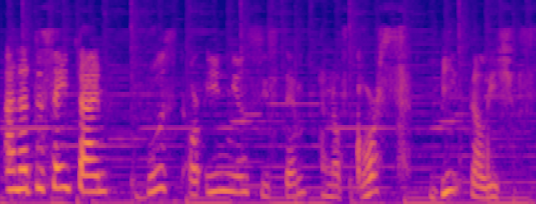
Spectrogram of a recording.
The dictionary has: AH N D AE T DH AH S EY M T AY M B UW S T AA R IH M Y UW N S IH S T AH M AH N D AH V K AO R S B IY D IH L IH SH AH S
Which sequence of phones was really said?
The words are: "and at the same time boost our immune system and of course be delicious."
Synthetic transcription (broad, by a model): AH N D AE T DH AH S EY M T AY M B UW S T AA R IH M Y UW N S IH S T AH M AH N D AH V K AO R S B IY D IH L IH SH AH S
